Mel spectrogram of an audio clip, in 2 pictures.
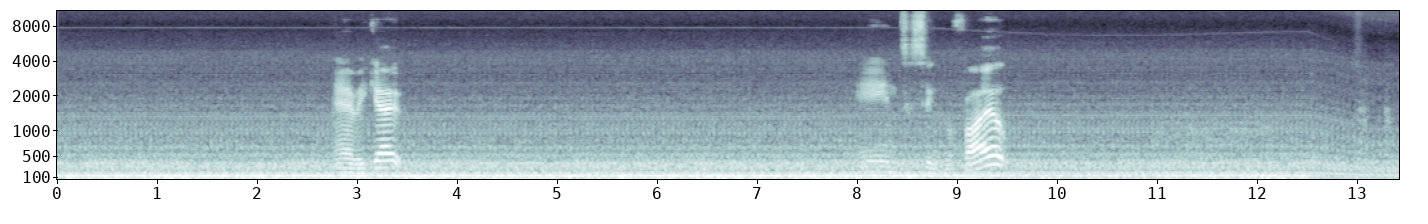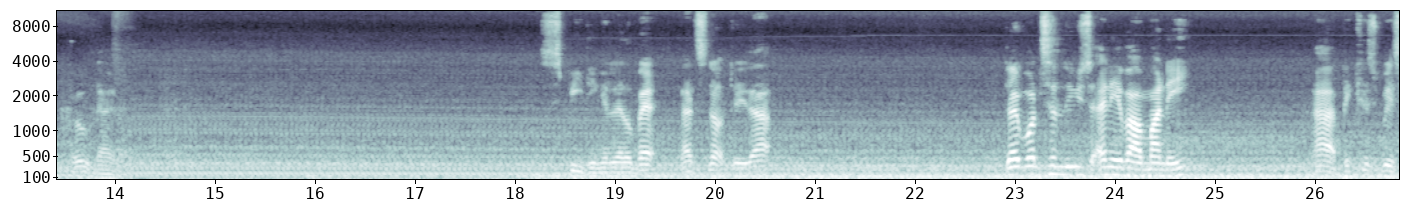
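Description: A truck engine drones steadily, dropping in pitch as gears change.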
